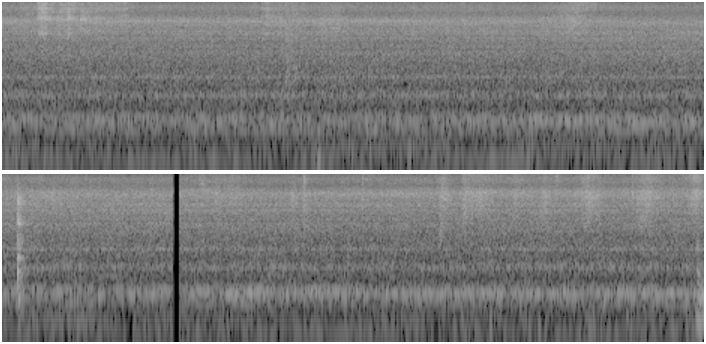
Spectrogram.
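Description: Steady hiss and hum of seviyan (vermicelli) roasting in ghee in a frying pan over a low gas flame, with a single sharp click about seven seconds in.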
